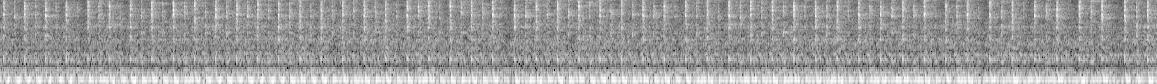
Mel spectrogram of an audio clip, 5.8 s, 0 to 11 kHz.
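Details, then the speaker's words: BSA A65 twin after carburettor cleaning: starts easily and idles with a steady, even low beat on both cylinders, with no knocks or misses; it runs normally before its test ride. "I think that sounds great got a good idle both sides sounds good easy start"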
